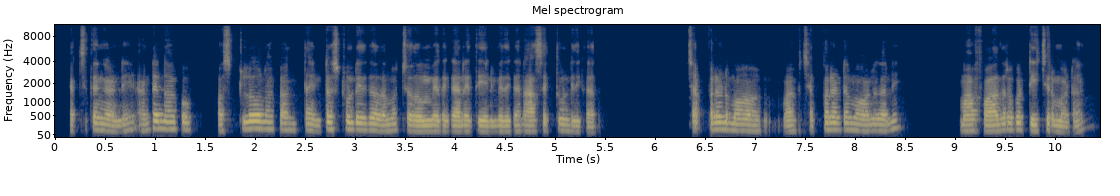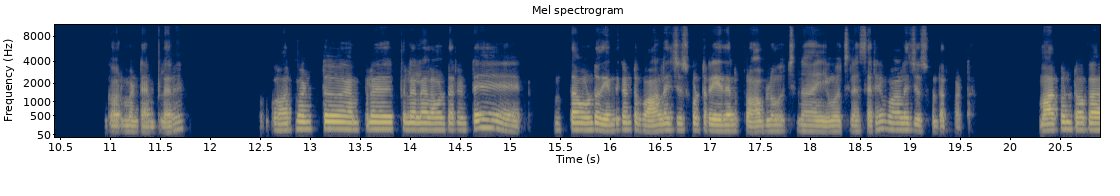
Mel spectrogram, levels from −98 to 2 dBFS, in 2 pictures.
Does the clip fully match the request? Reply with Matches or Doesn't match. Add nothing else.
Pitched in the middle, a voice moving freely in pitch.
Doesn't match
